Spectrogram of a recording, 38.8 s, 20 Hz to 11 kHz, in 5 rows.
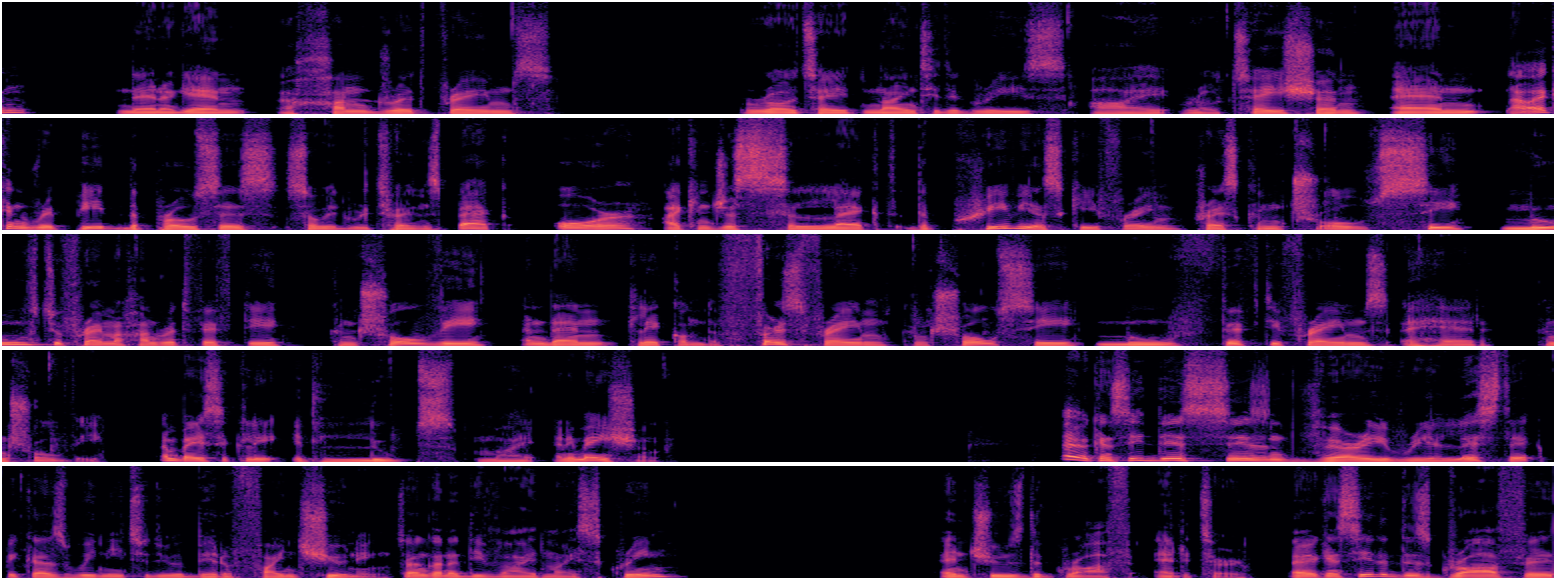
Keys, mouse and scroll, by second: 0.0 click, 0.0 i, 2.5 r, 5.3 i, 6.2 shift+scroll up 1, 6.2 shift+middle click, 8.0 click, 11.2 right click, 11.8 right click, 14.2 ctrl+c, 15.1 click, 17.0 ctrl+v, 18.3 right click, 20.0 ctrl+c, 22.5 click, 23.0 ctrl+v, 23.5 shift+middle click, 23.9 alt+a, 25.1 click, 26.4 scroll down 3, 26.6 shift+middle click, 28.2-29.4 scroll up 1, 31.1 alt+a, 32.4 click, 32.8 click, 33.5 click, 34.4 click, 35.3 click, 37.4-38.8 scroll down 19.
